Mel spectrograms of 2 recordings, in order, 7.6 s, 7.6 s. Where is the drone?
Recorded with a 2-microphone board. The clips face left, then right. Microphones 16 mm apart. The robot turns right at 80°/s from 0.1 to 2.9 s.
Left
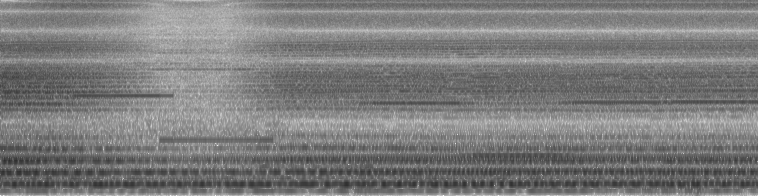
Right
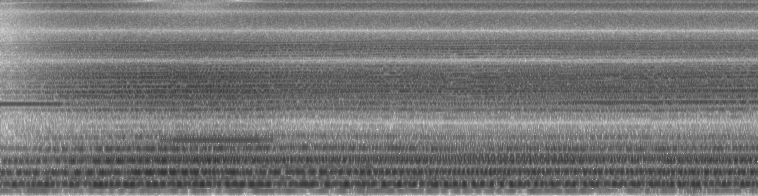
125° left; by 7.6 s 15° right.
